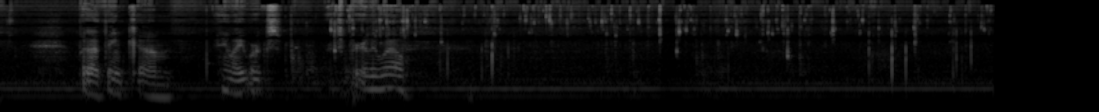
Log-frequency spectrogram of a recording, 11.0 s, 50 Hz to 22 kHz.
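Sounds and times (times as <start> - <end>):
electric water pump humming: 0.0 - 10.0
water dripping and splashing: 2.9 - 9.9.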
